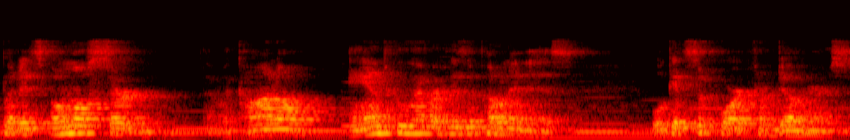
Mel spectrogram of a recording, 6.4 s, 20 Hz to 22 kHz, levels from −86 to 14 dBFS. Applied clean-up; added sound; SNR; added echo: none; none; none; reverberation time 0.7 s.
